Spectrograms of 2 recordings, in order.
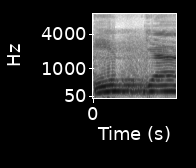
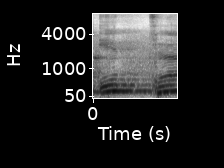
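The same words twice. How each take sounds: First: The j sound is pressed firmly without breath. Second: The j sound is released with escaping breath. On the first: The speaker calls it right. "jimnya tekan jangan sampai hamas" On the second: The speaker calls it wrong. "yang hamas gimana?"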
